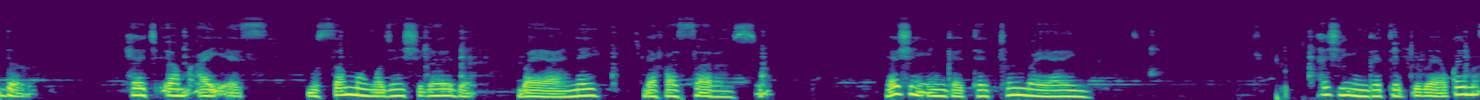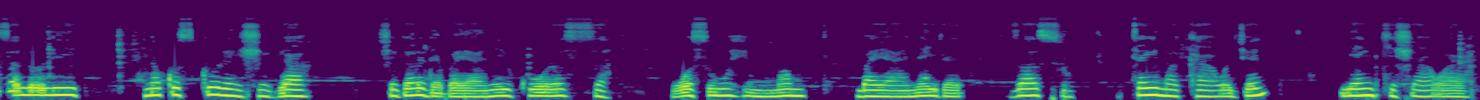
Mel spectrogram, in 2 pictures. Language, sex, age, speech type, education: Hausa, female, 30-45, spontaneous, tertiary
